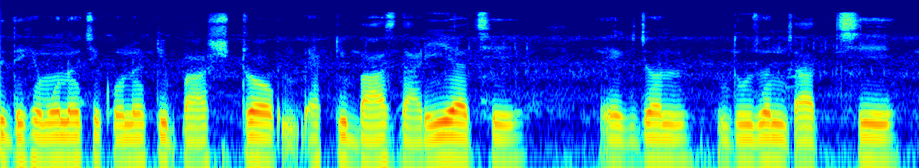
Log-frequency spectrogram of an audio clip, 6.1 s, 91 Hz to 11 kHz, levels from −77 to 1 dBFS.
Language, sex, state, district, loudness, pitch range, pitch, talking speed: Bengali, male, West Bengal, Paschim Medinipur, -25 LUFS, 105-110 Hz, 105 Hz, 145 wpm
